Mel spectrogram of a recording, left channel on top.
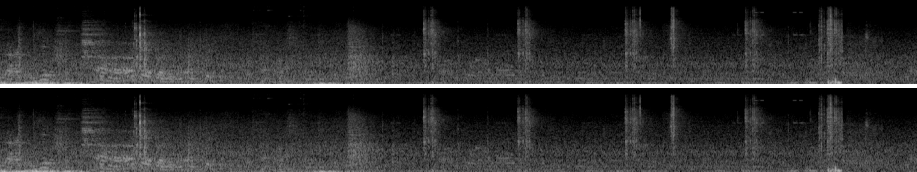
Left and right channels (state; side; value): identical; both; correlation 1.00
